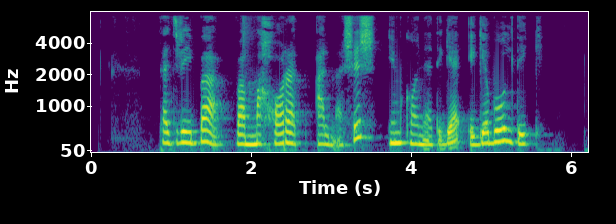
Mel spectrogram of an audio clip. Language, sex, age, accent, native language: Uzbek, female, 19-29, Jizzax, Uzbek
